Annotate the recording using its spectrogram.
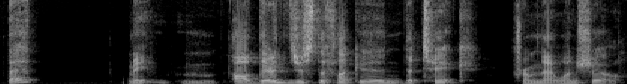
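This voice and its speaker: A man's voice: a little high, animated, slow pace. A man riffing and rambling casually about a fantasy world on a live stream, swearing freely. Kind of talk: casual chat.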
